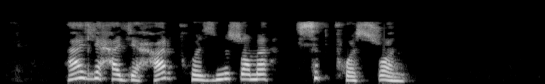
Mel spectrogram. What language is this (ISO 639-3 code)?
kbd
